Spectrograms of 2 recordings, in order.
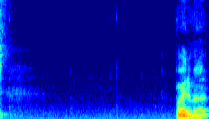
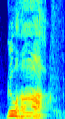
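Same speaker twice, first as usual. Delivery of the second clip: high, softer stab at Seattle; badly faked Seattle accent, pitched up; attempted Seattle accent; 6 semitones higher, 5 dB quieter than usual. Shown as a demonstration. Streamer retrying the Seahawks cheer, failed Seattle accent. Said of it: "I don't know how to do a Seattle accent".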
